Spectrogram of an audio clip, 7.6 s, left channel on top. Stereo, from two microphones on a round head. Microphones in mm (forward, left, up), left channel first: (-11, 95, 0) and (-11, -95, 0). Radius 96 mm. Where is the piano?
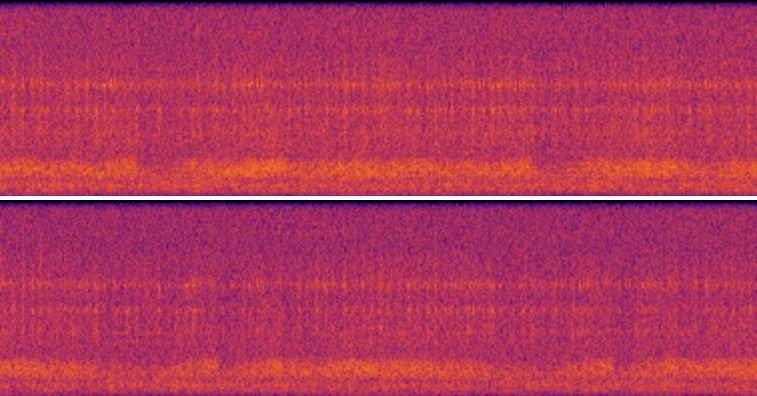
I don't hear a piano.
